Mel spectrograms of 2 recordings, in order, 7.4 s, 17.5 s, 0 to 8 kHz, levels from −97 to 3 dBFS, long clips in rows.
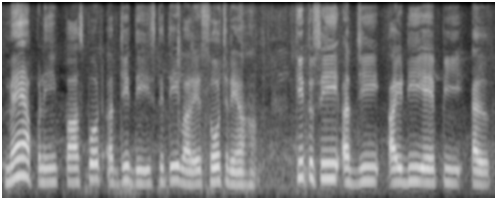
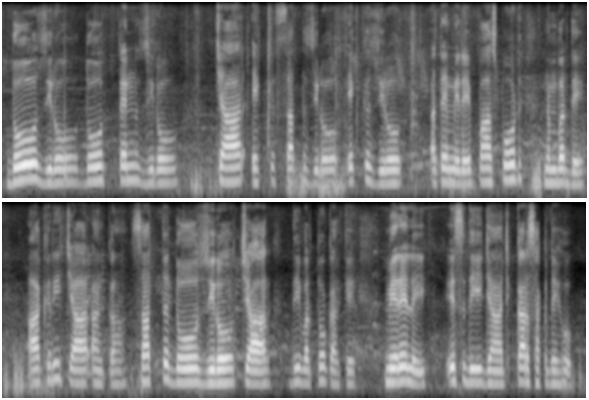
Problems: constant background noise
